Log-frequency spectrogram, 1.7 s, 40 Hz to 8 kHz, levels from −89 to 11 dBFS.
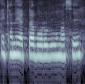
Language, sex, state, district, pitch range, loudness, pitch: Bengali, female, West Bengal, Alipurduar, 235-260 Hz, -14 LUFS, 245 Hz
